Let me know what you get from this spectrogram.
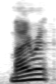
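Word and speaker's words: Myrient: So what has happened here is, how do you say this? Myrant? You got it first time. Myrant?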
